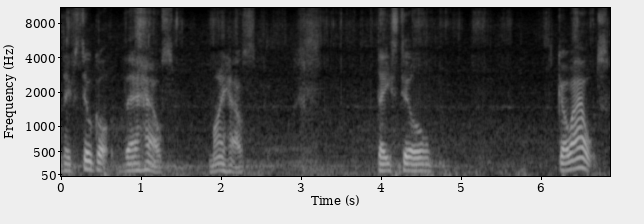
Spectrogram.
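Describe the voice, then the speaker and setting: A man is speaking. Noticeable noise can be heard behind him. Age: 30s. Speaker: vlogger. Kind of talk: emotional personal vlog. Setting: outdoors in a park. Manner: halting.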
